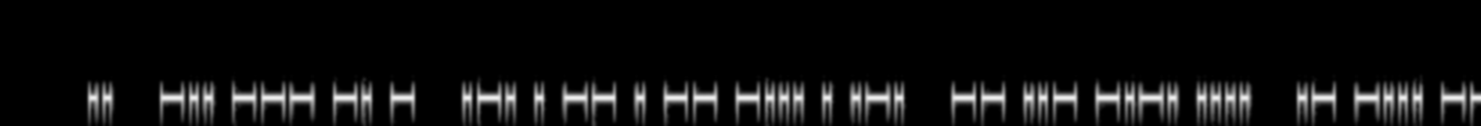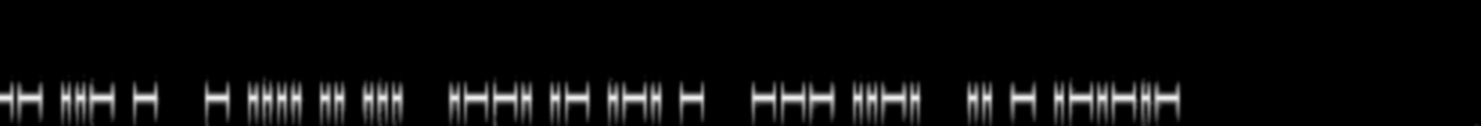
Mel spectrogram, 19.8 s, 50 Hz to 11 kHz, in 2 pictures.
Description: Morse code, heard as a keyed tone, about 25 wpm, 700 Hz. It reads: I DONT REMEMBER MUCH ABOUT THIS PART OF IT.
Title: Sentences from Top 1000 Words - Review Part 1 - 25wpm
